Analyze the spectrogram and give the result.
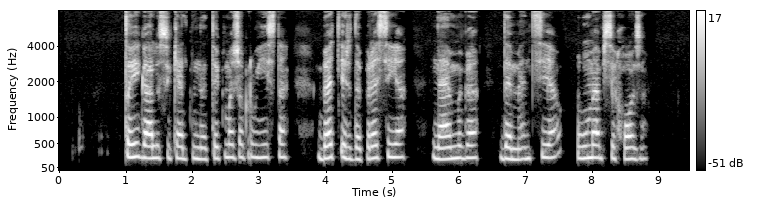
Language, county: Lithuanian, Klaipėda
